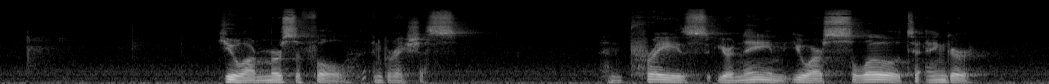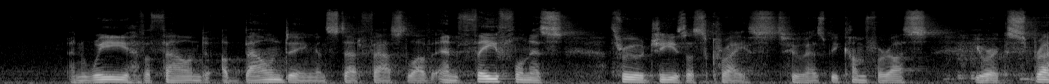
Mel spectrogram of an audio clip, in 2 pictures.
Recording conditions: large echoing room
